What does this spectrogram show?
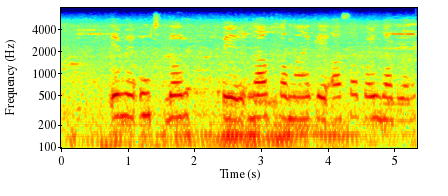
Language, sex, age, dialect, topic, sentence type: Bhojpuri, female, 18-24, Northern, banking, statement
